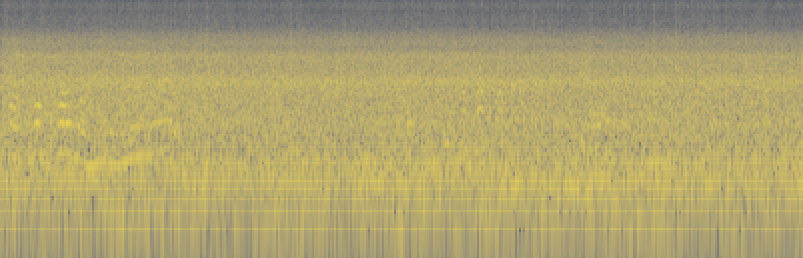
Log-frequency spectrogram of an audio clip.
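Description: Steady rush of heavy rain and water running across a paved street, with faint voices in the background.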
